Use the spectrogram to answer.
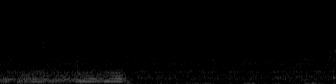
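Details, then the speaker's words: Loud snoring from a relaxed pet dog sleeping in the background. "Wow, my dog is snoring really loud. You guys can definitely hear that at this point."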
